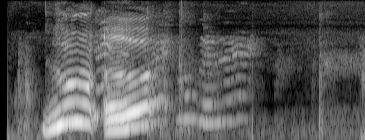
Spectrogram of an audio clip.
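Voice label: "ying1er2", Mandarin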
